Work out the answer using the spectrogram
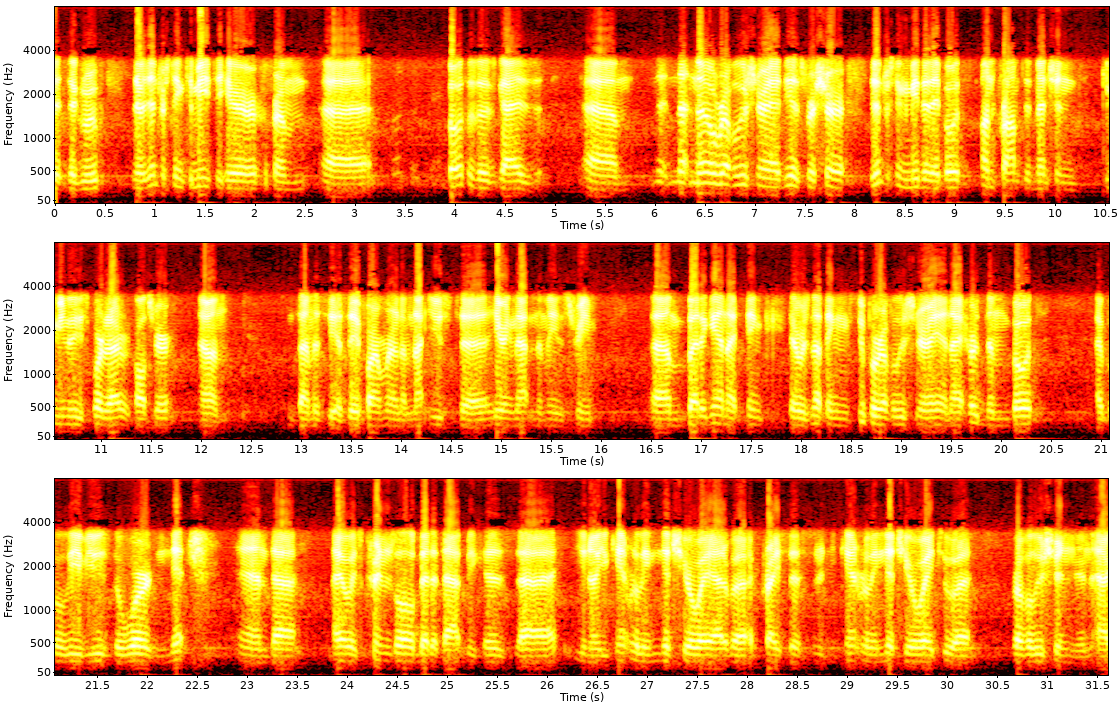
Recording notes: live from the Drake Forum!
